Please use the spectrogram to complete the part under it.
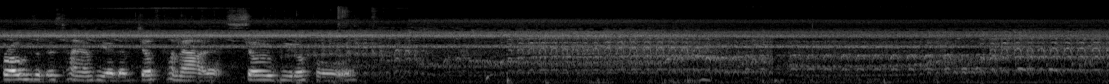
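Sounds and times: frogs calling in chorus: 0.0s - 11.0s.

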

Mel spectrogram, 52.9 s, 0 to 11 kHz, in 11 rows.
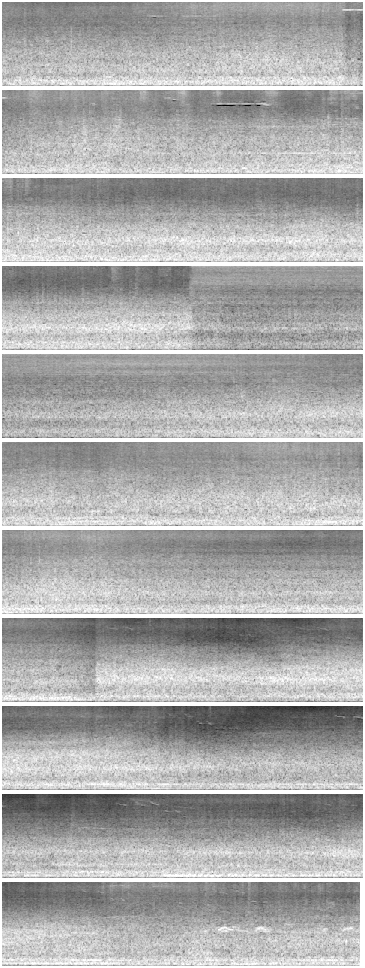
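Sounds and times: heavy lorry diesel engine: 0.0s - 52.9s
tyre and road noise: 0.0s - 52.9s.

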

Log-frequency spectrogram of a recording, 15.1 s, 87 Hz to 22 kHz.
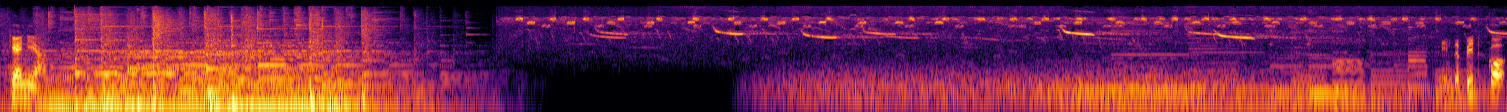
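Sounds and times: background music: 0.0s - 5.1s, 10.7s - 15.0s
bird chirping: 5.0s - 15.0s
insect calling high pulsing: 5.0s - 15.0s.

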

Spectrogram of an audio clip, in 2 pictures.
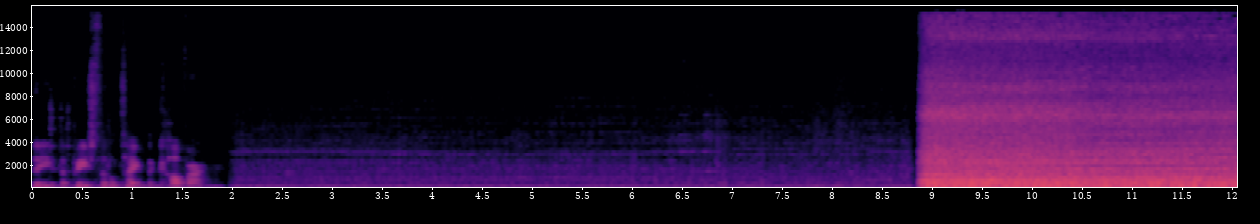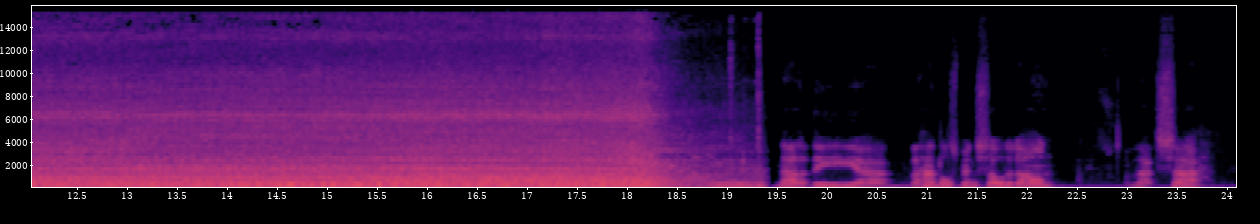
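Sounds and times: gas torch hissing: 8.9s - 19.4s.

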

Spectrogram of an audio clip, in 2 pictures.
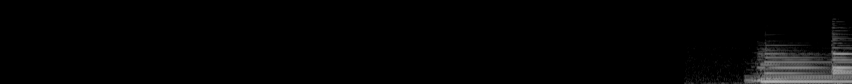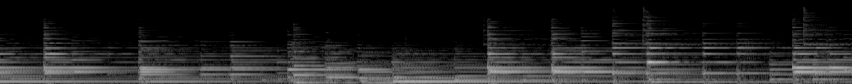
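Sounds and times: piano chords: 7.4s - 17.0s.

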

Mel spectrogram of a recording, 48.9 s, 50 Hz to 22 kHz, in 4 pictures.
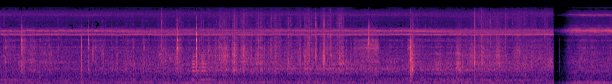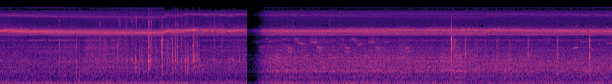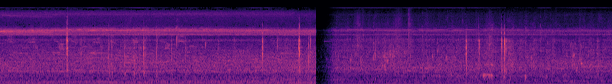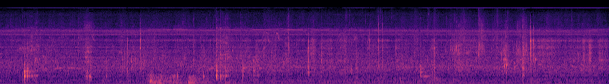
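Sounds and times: small clicks and rustles: 1.6s - 7.6s, 13.7s - 17.2s.

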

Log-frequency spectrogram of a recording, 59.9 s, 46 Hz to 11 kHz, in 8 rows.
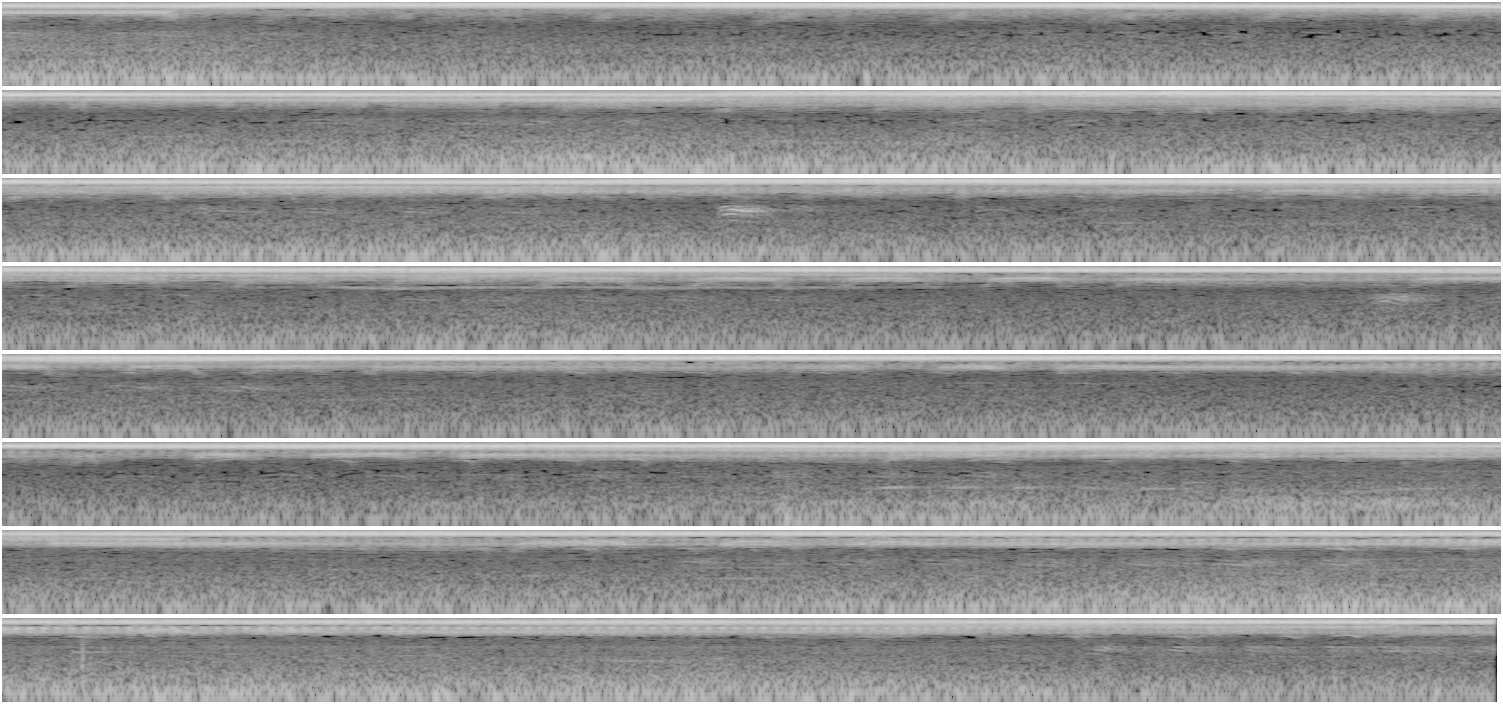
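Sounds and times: cicadas droning: 0.0s - 59.9s
pulsing insect call: 0.0s - 59.9s
crow cawing: 18.4s - 19.4s, 29.4s - 29.8s.

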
